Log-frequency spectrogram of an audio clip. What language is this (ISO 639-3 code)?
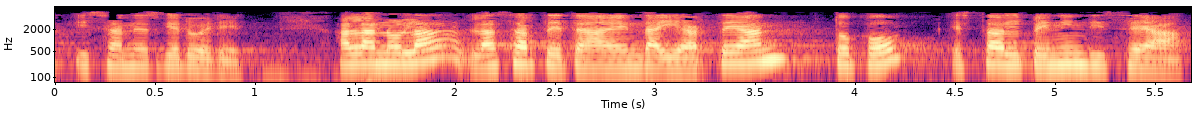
eus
